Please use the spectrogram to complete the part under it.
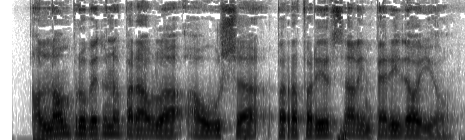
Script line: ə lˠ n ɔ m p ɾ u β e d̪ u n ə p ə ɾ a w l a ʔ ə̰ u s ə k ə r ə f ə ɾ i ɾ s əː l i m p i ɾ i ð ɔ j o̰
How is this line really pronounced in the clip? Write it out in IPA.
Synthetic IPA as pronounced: ə lˠ n ɔ m p ɾ u β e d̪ u n ə p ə ɾ a w l ə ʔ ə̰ u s ə p ə r ə f ə ɾ i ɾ s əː l i m p ɛ ɾ i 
